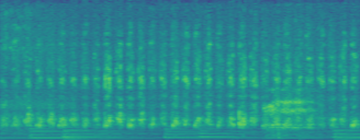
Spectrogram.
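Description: Whole nutmeg is grated on a microplane for eggnog, giving soft, close scraping strokes over steady background music.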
